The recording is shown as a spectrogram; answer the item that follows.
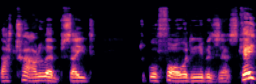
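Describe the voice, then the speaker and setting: A man with a Welsh accent speaks with fairly even intonation. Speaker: online marketer. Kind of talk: software walkthrough sales pitch. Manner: casual, halting with fillers.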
